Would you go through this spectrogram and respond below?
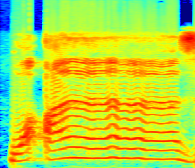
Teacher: واو کو پڑھتے وقت ہونٹ گول کریں گے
